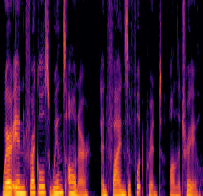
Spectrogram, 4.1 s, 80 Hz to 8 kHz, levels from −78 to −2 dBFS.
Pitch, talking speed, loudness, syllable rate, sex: 200 Hz, 160 wpm, -20 LUFS, 4.1 syllables/s, female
